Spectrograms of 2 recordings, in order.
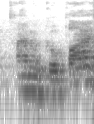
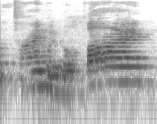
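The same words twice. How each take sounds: First: Said in the usual way. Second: Time would go by stretched slowly and louder, higher; drawn out. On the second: Shown as a demonstration. Teacher tells the class time passed, slowed and drawn.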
